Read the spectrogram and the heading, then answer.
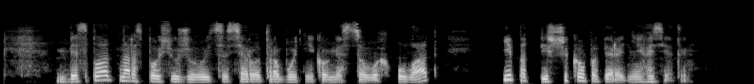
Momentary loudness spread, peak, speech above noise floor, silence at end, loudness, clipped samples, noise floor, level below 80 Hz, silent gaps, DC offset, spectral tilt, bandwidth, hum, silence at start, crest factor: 10 LU; 0 dBFS; 58 dB; 0.65 s; -17 LUFS; under 0.1%; -74 dBFS; -56 dBFS; none; under 0.1%; -5 dB/octave; 7.8 kHz; none; 0.15 s; 16 dB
